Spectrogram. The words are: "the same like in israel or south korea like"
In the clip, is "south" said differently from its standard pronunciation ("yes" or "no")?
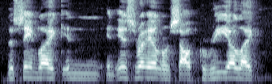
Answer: no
